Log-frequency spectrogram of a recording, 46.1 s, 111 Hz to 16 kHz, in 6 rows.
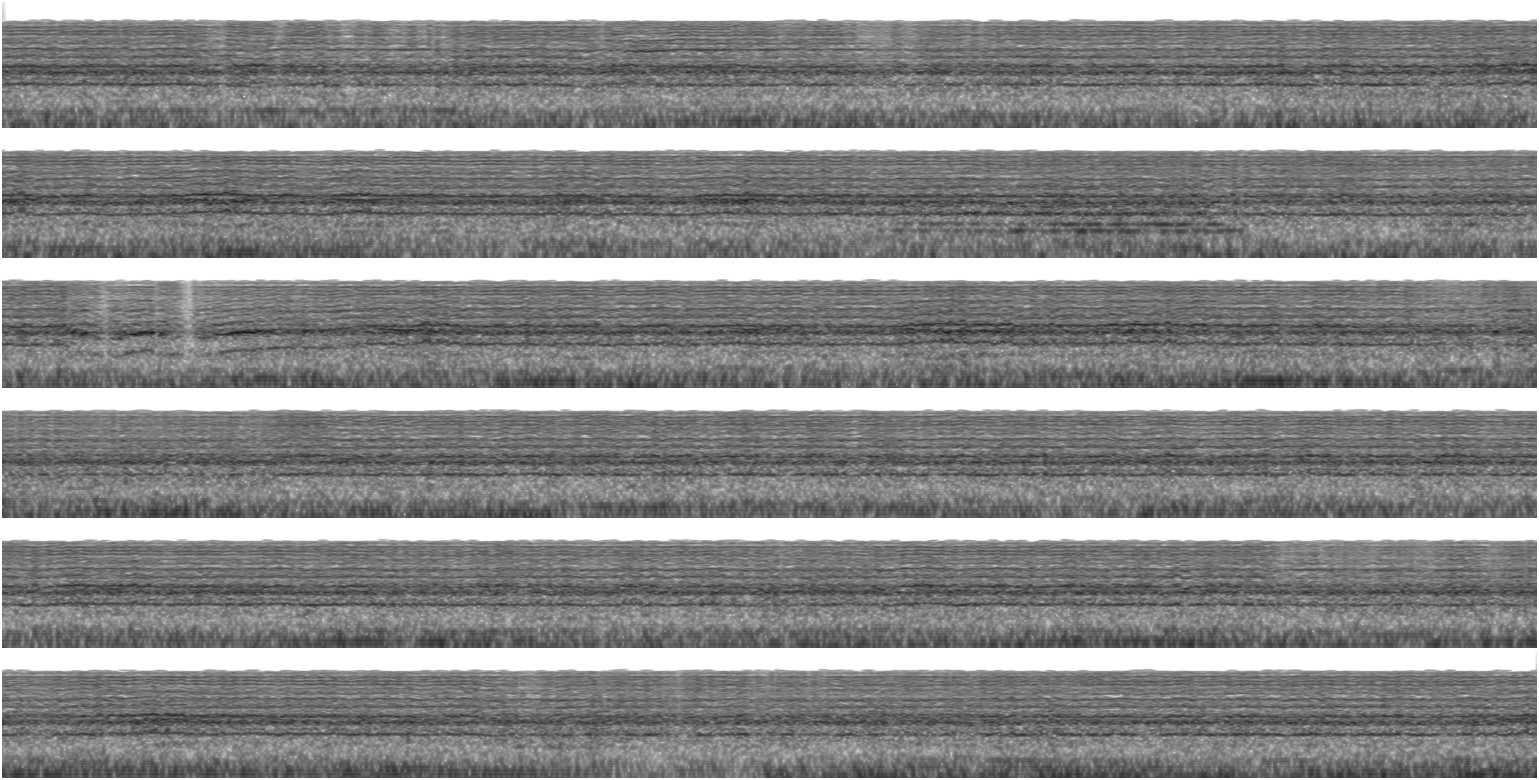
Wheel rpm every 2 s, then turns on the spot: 160, 160, 160, 160, 160, 160, 160, 150, 140, 160, 160, 160, 160, 160, 160, 160, 160, 160, 160, 160, 160, 160, 160.
none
